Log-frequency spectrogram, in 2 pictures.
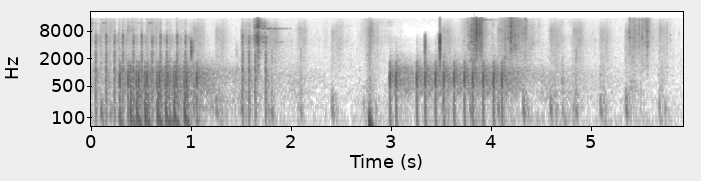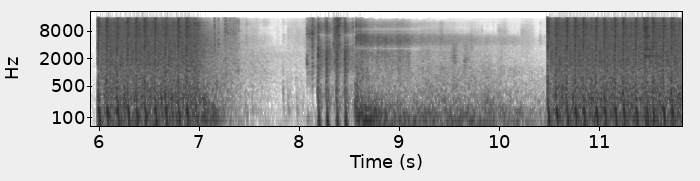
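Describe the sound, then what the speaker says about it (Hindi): Automatic gunfire in the PUBG Mobile battle game, loud bursts of rapid shots starting and stopping, with sparse single shots early on and dense sustained fire in the second half. "नंबर फोर यहाँ फायर मारो"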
